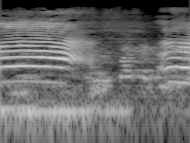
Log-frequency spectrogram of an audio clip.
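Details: Infant crying during ear piercing while held still: a loud, high-pitched wail that breaks off and resumes, a pain cry.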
